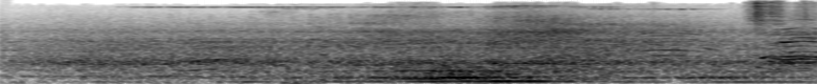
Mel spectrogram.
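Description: City street traffic: a steady rumble of road vehicles, louder for a moment about two seconds in as a vehicle goes by.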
